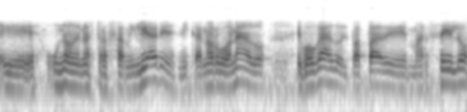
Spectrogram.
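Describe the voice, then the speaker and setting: At a moderate pace, a woman speaks with an Argentine accent in a very deep, low voice. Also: ordinary pitch variation. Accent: Rioplatense Argentine Spanish. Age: 60s. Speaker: human rights activist. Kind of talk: interview. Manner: hesitant, many fillers and repetitions.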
